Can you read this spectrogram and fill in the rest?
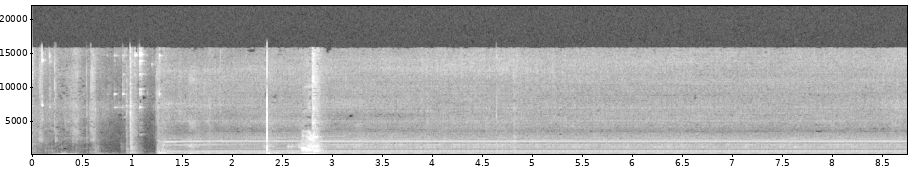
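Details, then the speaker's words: BMW 330d E46 with ignition on: after a short silence a steady, even electric hum at constant pitch from the fuel lift (pre-supply) pump under the seat beneath the body; normal priming, needed for starting. "vous mettez votre contact et vous devez entendre la prépompe de préalimentation qui est en dessous de votre siège sous la caisse"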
